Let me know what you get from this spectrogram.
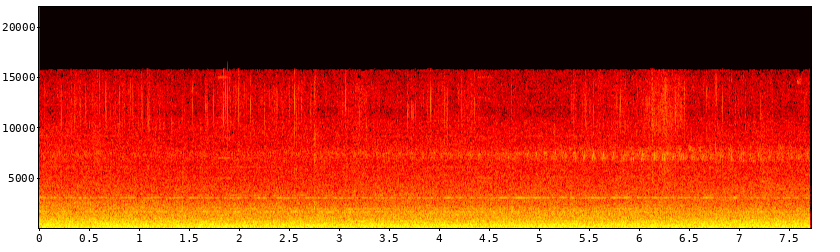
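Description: Passenger train rolling slowly out of a station, heard from the coach doorway as a steady, even running noise.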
